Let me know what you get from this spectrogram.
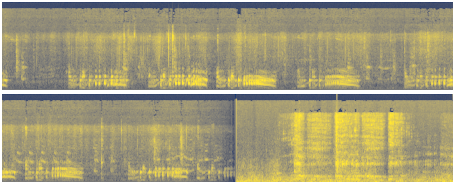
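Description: Domestic pigeons cooing: a run of throaty coos, each about a second long, repeating every second or so. About three-quarters through, the sound cuts abruptly to a loud, rough noise with a roar in it lasting a couple of seconds.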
